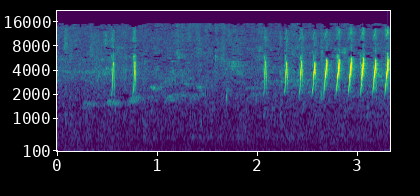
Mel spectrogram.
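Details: Bar-winged prinia singing in the 'kristal' style as a tutor for a young White-rumped shama: two isolated high notes, then a steady rapid series of about ten bright, clipped chirps.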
